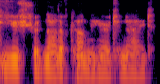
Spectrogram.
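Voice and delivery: low, soft, foreboding; lightly acted spooky warning, kept low and hushed; ominous warning. Druids greeting visitors at the elevator, low ominous warning.

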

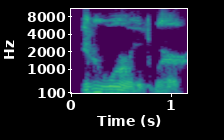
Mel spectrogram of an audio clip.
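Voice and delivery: slow trailer-style opener; lightly put-on movie-trailer voice; Don LaFontaine. Shown as a demonstration. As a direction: ease slowly into trailer-narrator mode. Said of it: "I begin my little audition like that".

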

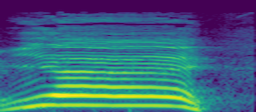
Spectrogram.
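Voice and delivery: very high, loud squeal of joy; excited yay. Retold or imitated. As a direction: squeal like a delighted child. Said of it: "And I was like".

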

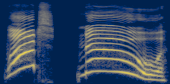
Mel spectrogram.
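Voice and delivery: high, loud shocked cry; shocked outcry; cry of protest. Acted. Elder female penguin crying out against feeding the thief to seals. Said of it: "cried Pippo".

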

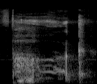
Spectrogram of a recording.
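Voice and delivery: high, soft, drawn-out squeak of dread; dread-filled whisper. Retold or imitated. Girls summoned by the angry dad, acted whispered dread. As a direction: breathe it out in mock horror.

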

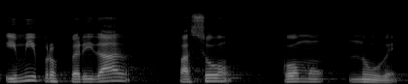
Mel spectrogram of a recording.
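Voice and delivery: solemn, projected Bible reading with measured phrases; declaimed scripture, firm and deliberate. Real, not acted. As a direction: read the passage out to a congregation, each phrase set apart. Reads scripture aloud to congregation.

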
